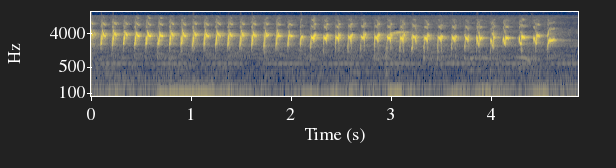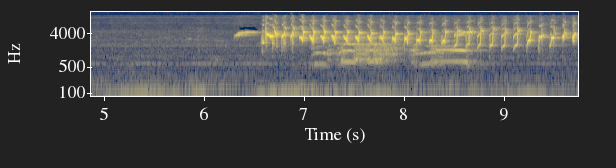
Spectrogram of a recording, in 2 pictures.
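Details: Lovebird 'ngekek' song in two long bouts: a rapid, buzzy pulsed trill for over four seconds, a short quiet gap, then a second equally fast trill resuming.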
